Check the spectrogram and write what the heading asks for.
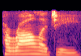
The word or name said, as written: horology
